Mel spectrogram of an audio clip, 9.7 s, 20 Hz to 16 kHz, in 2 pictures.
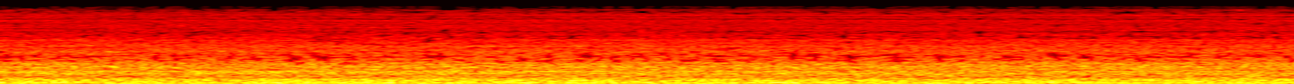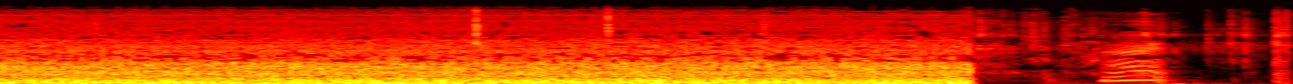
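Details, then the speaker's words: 1993-2002 Camaro/Firebird (WS6) HVAC blower motor under dash, after replacement with genuine GM unit (52495079) to cure high-pitch squeal; smooth steady rush of air with no squeal or chirp before switching off — normal blower motor. "Sorry, the video cut off there, but everything works works good. Just the normal kind of noise out of these things. But no more crazy squeal and good to go."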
